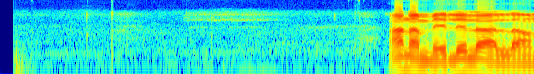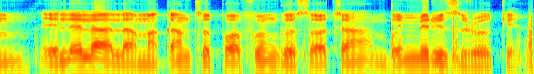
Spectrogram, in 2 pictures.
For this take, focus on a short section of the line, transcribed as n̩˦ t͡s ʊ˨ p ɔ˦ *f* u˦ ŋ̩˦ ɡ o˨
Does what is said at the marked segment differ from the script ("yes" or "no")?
no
